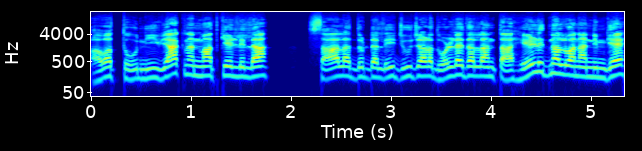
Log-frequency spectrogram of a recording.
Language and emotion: Kannada, angry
